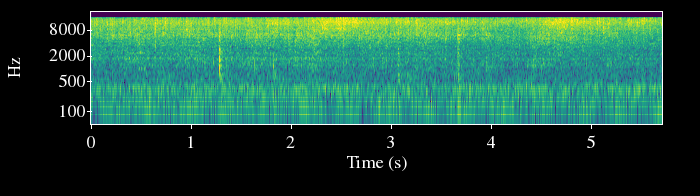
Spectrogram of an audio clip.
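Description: Finely chopped aromatics sizzling in hot oil in a nonstick wok as they are sautéed, stirred with a slotted spatula that clicks lightly against the pan a few times.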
